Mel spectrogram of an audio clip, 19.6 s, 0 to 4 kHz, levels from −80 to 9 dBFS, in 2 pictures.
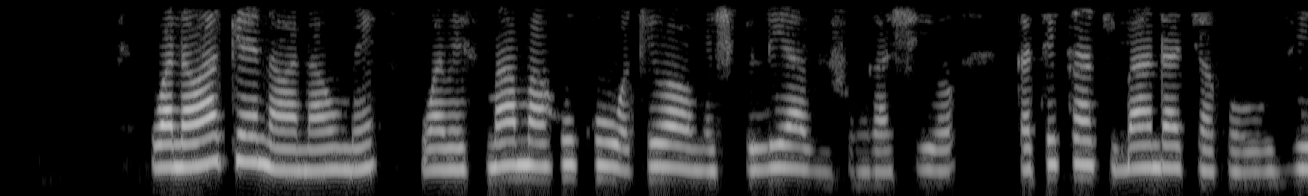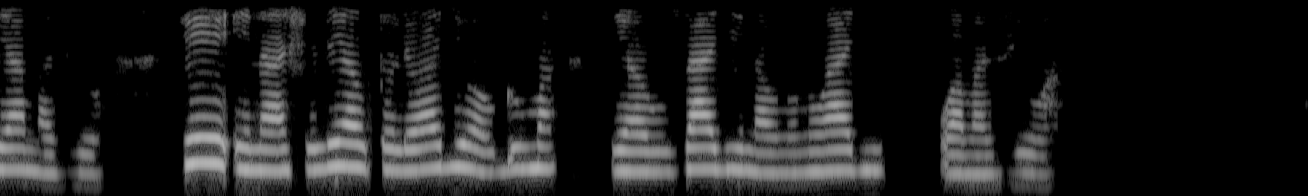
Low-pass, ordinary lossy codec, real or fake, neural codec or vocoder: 3.6 kHz; MP3, 32 kbps; real; none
